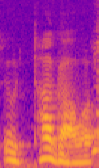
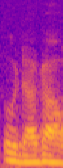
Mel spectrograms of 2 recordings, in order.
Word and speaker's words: Udagawa: So every time when you meet new people, they think it's Utagawa, and you have to ask them Udagawa.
